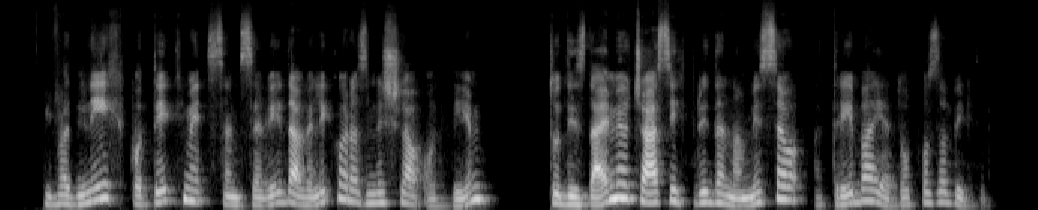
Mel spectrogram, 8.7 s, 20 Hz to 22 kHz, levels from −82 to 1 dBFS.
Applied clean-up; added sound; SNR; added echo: neural mask model DeepFilterNet 3.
